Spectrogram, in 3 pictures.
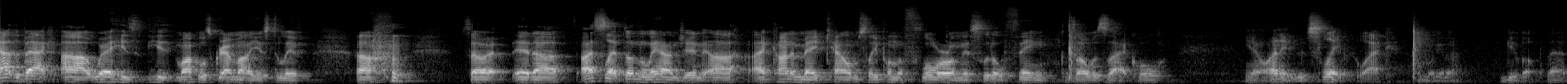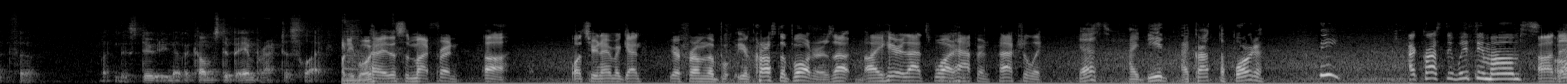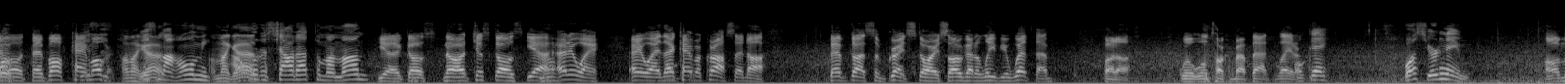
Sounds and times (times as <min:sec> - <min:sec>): Speech: 0:00.0 - 0:11.7, 0:12.5 - 0:16.1, 0:16.7 - 0:20.8, 0:21.4 - 0:28.3, 0:29.8 - 0:39.0, 0:39.6 - 0:44.6, 0:45.4 - 0:46.0
Inside, small room: 0:00.0 - 0:46.9.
